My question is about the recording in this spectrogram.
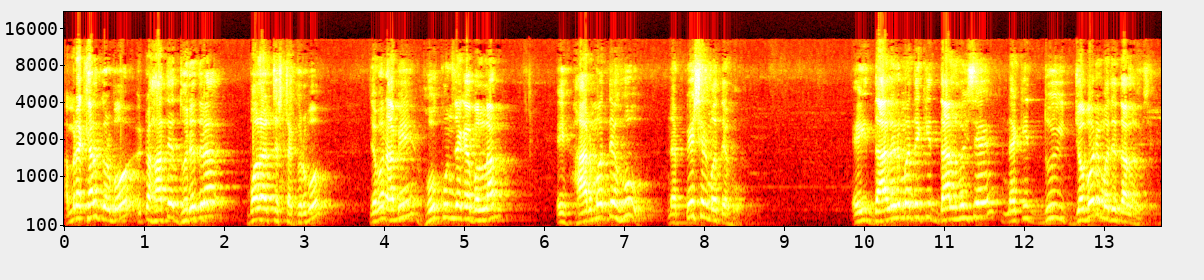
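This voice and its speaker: Recitation teacher, man, high-pitched voice, asks then answers his own questions. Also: lively intonation, moderate pace, long pauses, reverberant. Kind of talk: step-by-step recitation lesson.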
